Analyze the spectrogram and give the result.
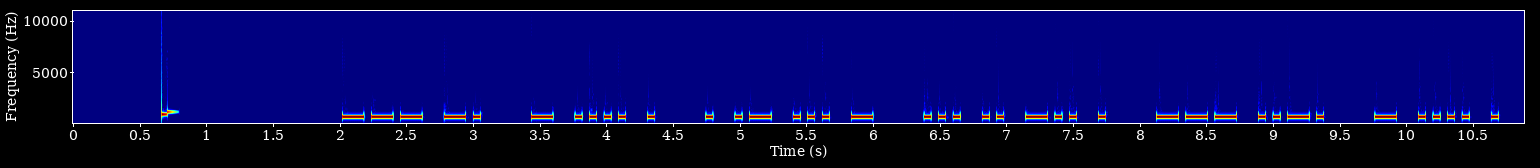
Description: Morse code, heard as a keyed tone, about 22 wpm, 700 Hz. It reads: ON THE EAST SIDE OF THE
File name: practice / 22wpm / Sets of 6 Words - 22wpm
